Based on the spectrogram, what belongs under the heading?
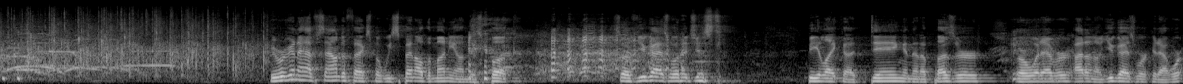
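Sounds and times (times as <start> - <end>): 
laughter: 0.0 - 0.5, 4.6 - 8.1, 9.8 - 11.8
audience applause: 0.0 - 2.8
speech: 2.7 - 5.4, 6.2 - 7.3, 8.1 - 11.8.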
